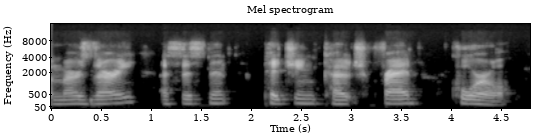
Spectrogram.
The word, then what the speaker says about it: Corral: assistant pitching coach, Fred Corral. How are you doing today? I'm doing very well, Brandon. And my last name is pronounced Corral, and Fred is in Flintstone, and Corral like in OK Corral.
